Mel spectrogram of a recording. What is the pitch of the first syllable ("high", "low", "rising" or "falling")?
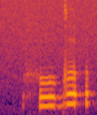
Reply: low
